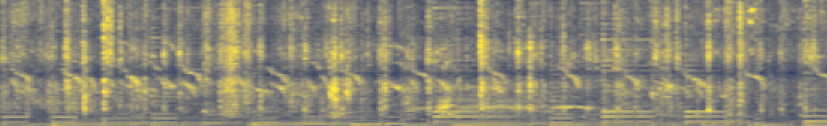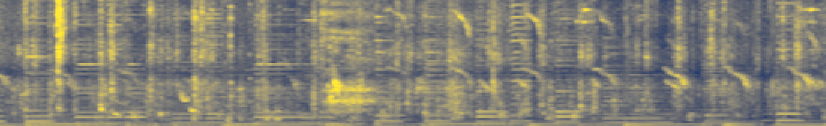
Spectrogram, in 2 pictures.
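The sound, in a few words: hungry Shamo chickens at feeding time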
